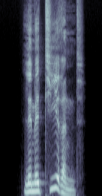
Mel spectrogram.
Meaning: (verb) present participle of limitieren; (adjective) limiting
- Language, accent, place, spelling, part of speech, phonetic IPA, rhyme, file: German, Germany, Berlin, limitierend, verb, [limiˈtiːʁənt], -iːʁənt, De-limitierend.ogg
